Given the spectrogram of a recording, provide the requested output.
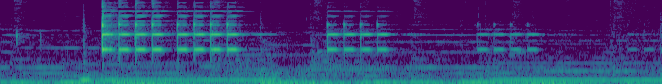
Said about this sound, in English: that is the timer.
